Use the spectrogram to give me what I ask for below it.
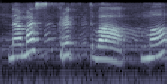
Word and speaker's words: ನಮಸ್ಕೃತ್ವ: ಕೃತಾಂಜಲಿರ್ವೇಪಮಾನಃ ಕಿರೀಟಿ ನಮಸ್ಕೃತ್ವ ಭೂಯ ನಮಸ್ಕೃತ್ವ ಮತ್ತೆ ಕೃ ಮೇಲೆ ಆಘಾತ ಕೃತ್ವ ವ ದೀರ್ಘ ನಮಸ್ಕೃತ್ವ ಭೂಯ ಭೂ ಮಹಾಪ್ರಾಣ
